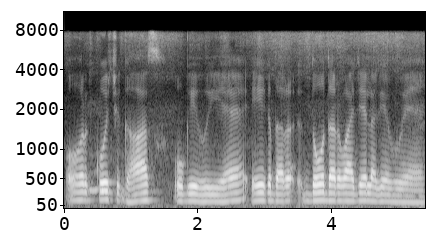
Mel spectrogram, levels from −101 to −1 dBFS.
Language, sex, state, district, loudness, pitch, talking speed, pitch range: Hindi, male, Uttar Pradesh, Saharanpur, -15 LUFS, 125 Hz, 145 wpm, 120-135 Hz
